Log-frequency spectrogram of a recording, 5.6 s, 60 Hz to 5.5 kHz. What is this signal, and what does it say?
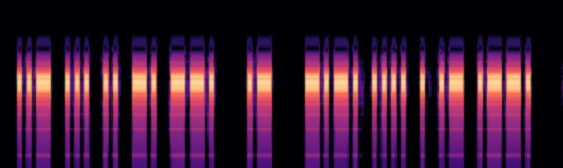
Morse code, heard as a keyed tone, about 25 wpm, 600 Hz. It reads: USING A CHEAP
